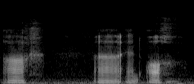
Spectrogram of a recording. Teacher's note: for the backer vowels, like ach and och, those are fricatives made on the velum or on the uvula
